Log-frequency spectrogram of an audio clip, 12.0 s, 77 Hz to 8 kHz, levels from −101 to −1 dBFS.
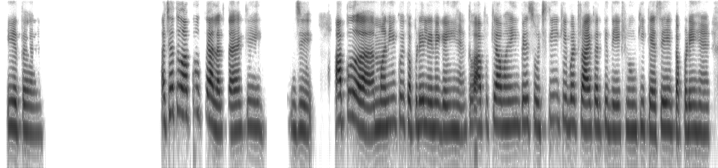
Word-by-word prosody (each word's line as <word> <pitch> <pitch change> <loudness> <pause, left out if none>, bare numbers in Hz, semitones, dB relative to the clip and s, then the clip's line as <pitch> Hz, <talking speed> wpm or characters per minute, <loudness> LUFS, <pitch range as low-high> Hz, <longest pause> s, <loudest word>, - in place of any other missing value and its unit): ये 240 -1 +1
तो 220 -1 -1
है। 205 0 -12 2.0
अच्छा 350 +1 0
तो 375 +1 -6
आपको 340 +2 +1
क्या 300 -4 +5
लगता 220 -1 0
है 220 +1 +1
कि 235 -1 -8 0.5
जी। 225 -2 -5 0.4
आप 290 +2 +6
अ, 240 -10 +6
मानिए 240 +3 -1
कोई 275 +1 -6
कपड़े 245 -1 +1
लेने 235 -1 0
गयी 225 +1 -2
हैं, 215 -1 -6
तो 250 - -8
आप 245 0 +2
क्या 255 -2 +4
वही 245 +1 -2
पे 255 +1 -2
सोचती 240 +1 -7
है 285 - -13
कि 275 - -9
एक 260 - -5
बार 255 0 0
ट्राई 235 -2 +5
करके 240 0 -3
देख 220 +1 -4
लूँ 225 -1 -2
की 240 - -4
कैसे 230 +1 +1
कपड़े 220 +1 -1
हैं, 210 -1 -6
235 Hz, 185 wpm, -23 LUFS, 220-255 Hz, 2.0 s, आप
